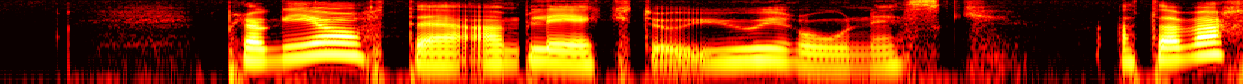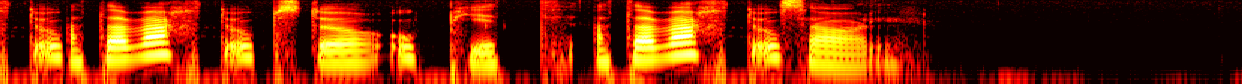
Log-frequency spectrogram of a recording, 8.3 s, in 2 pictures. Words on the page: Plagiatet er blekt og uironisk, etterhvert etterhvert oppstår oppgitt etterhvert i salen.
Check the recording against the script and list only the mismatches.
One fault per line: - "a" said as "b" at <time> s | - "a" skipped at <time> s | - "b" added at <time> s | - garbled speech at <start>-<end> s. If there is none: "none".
none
